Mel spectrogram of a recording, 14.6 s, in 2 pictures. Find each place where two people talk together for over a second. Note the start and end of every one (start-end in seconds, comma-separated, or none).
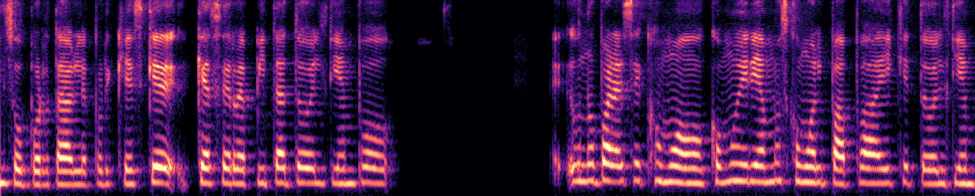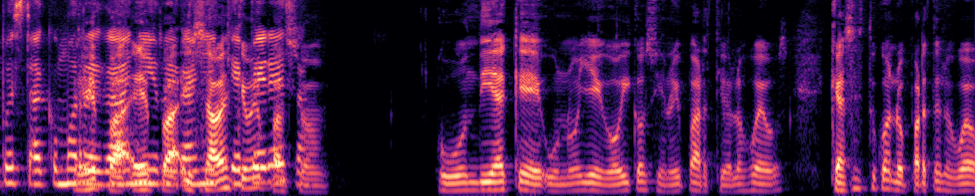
7.8-9.7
